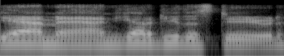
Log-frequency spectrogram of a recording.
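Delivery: put-on 80s dude voice. Imitating how a movie character kept talking to his dad, 80s dude voice. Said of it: "talked like he was from the 80s".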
